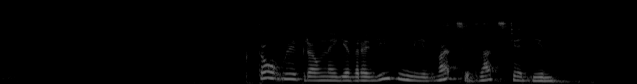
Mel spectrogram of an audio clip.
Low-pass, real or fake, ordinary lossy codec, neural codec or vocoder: none; fake; none; codec, 16 kHz, 2 kbps, X-Codec, HuBERT features, trained on LibriSpeech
